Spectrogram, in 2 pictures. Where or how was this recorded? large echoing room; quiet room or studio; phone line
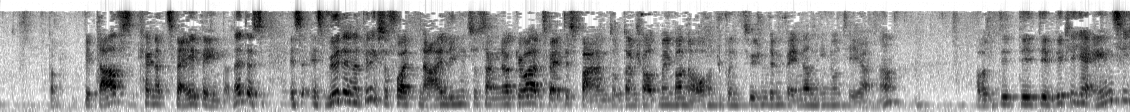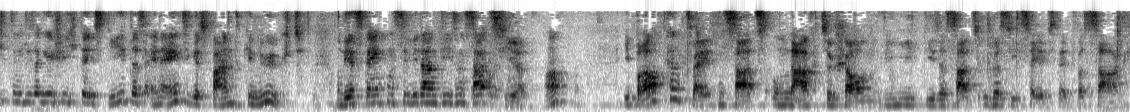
large echoing room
